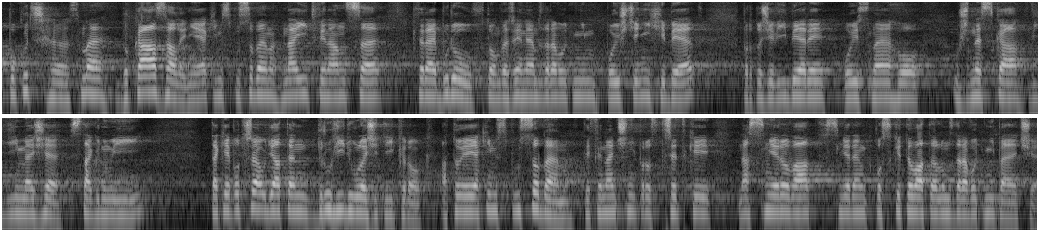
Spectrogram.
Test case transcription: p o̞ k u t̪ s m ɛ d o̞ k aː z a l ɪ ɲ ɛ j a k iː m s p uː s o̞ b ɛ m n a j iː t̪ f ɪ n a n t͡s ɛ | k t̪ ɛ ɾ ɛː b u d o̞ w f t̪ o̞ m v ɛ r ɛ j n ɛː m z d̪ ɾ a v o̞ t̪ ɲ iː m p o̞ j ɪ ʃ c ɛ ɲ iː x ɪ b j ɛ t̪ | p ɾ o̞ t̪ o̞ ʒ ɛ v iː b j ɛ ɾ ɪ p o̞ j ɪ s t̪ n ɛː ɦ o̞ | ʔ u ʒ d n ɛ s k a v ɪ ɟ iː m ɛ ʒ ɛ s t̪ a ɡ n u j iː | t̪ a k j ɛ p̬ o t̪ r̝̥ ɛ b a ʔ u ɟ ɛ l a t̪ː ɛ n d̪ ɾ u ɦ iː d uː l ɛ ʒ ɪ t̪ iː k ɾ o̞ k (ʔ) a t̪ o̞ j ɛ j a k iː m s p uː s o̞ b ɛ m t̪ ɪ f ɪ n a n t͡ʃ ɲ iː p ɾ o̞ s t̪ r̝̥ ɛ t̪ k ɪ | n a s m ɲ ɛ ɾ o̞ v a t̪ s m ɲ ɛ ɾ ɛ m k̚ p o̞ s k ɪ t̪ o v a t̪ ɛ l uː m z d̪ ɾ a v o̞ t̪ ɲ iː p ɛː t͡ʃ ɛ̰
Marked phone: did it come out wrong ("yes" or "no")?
no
